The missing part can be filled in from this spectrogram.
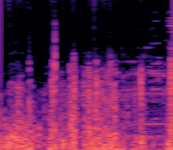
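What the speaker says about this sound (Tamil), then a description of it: "இப்போ கடல் பார்த்தீங்கன்னா நல்லா காற்றடிக்குது" Strong wind buffets the microphone aboard a fishing boat out at sea, a steady rough rumble that gusts and pulses, heard close with no clear talk.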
